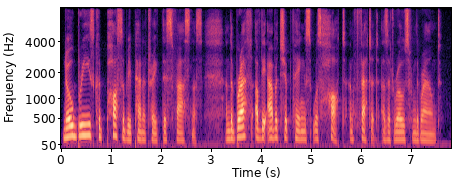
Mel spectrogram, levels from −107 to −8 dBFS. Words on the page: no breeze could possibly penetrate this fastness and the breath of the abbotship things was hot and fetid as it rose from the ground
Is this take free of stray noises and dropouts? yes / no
yes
